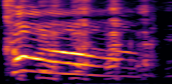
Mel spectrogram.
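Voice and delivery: high squawking bird cry; eagle caw. Pretend. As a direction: screech like an eagle. Eagle joke, cawing.

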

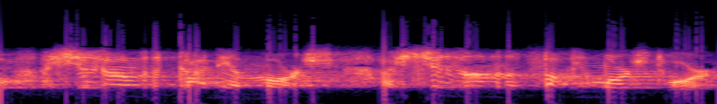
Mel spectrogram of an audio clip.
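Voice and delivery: high-pitched acted exasperation; high, worked-up mock tirade; angry. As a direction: rant it in retold anger. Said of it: "I was so goddamn angry".

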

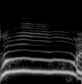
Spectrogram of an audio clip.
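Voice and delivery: high, loud mock wail; mock crying wail. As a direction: wail out a hammed-up cry. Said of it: "and she cries".

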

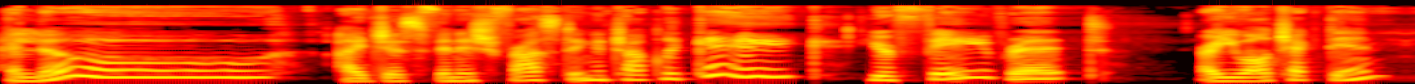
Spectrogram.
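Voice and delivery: sing-song voice. Retold or imitated. Mother answering her daughter's call in a high sing-song voice. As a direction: chirp it high and cheerful like a happy mom. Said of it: "She answered the phone in a sing-song voice".

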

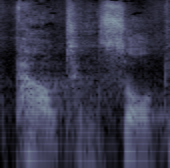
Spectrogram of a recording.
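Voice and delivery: ordinary talk

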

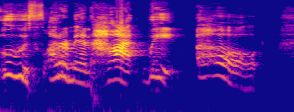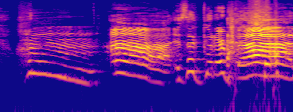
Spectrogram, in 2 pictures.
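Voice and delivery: high, hammed-up indecision breaking into laughter; dithering swiper. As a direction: act torn between thrilled and alarmed. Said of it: "takes you so long to be like".

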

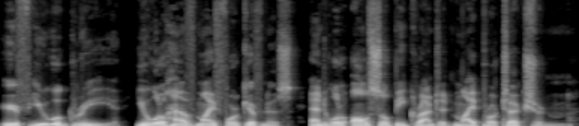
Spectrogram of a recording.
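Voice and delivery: big booming Hutt voice; Jabba voice. Acted. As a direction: rumble like a giant slug boss. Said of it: "a deep second sound".

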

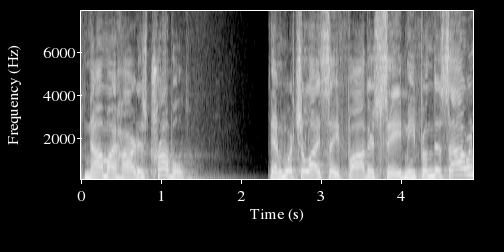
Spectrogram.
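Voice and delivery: high-pitched, fervent sermon delivery; impassioned preaching. Real, not acted. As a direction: preach it with conviction, pitch lifted. Preaches with raised intensity.

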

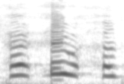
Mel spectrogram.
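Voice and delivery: high muffled voice heard through shower noise; muffled far-off chatter. Retold or imitated. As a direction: mimic unclear talking from another room. Wife talking muffled behind shower.

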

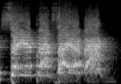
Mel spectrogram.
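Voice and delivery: high, insistent mimicry; mock demanding. Partner on the phone wanting love returned, mock pestering. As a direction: badger the partner in an acted voice.

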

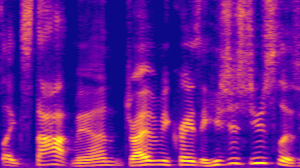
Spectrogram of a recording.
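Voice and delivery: ordinary talk, nothing marked

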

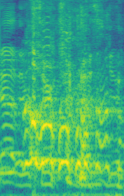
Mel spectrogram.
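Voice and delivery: squeaking out the words through loud laughter; can barely get it out for laughing; confirming it was search and rescue, cracking up; laughing hard. Real, not acted. Laughing at own story.

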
